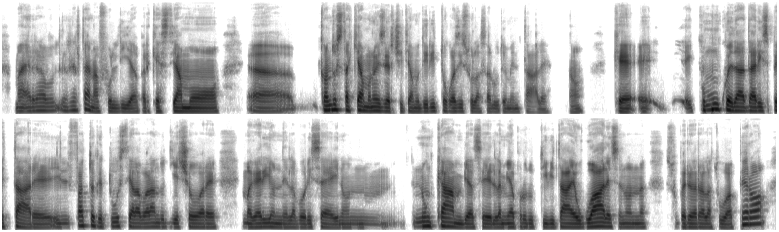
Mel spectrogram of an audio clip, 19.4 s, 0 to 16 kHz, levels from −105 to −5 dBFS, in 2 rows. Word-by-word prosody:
Ma 115 -1 -3
in 115 - -4
reav 125 0 -3
in 125 - -8
realtà 135 0 -4
è - - +3
una 105 - -2
follia, 105 -1 -3
perché 105 +1 -5
stiamo 110 -1 +2 0.3
ehm, 105 - -3 0.3
quando 150 -1 +5
stacchiamo 145 -4 +3
noi 125 0 +3
esercitiamo 115 -1 -1
diritto 110 +2 -3
quasi 105 0 -2
sulla 105 -2 -6
salute 100 +1 -8
mentale, 90 -3 -11 0.2
no, 90 +2 -11 0.3
che 100 0 +4
è - - -5 0.4
è 415 - -6
comunque 155 +1 +5
da 125 -2 +6
da 120 +1 +4
rispettare; 110 -4 0
il 115 0 -6
fatto 155 +4 -1
che 125 -5 -1
tu 135 - -4
stia 140 -2 -1
lavorando 120 +1 0
10 120 -1 -4
ore 115 -2 0 0.3
magari 115 +2 0
io 125 -1 0
ne 110 -1 -3
lavori 110 0 -3
6 105 -2 -2
non 110 -1 -8 0.4
non 140 +1 0
cambia 115 -6 +3
se 110 +1 0
la 110 +1 +1
mia 115 +1 0
produttività 115 0 -1
è - - +5
uguale 125 +4 +6
se 115 -2 -7
non 115 0 -3 0.3
superiore 115 -1 -2
alla 110 0 0
tua. 105 -2 -2
Però, 200 +2 +2
uhm, - - -8
115 Hz, 175 wpm, -23 LUFS, 105-125 Hz, 0.4 s, da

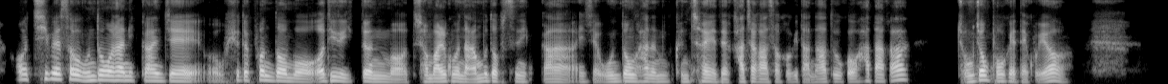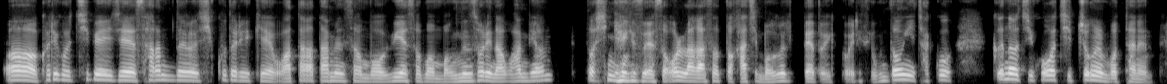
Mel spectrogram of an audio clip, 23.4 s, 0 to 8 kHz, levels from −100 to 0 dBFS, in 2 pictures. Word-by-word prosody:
어 - - -2
집에서 195 -1 +3
운동을 160 0 +3
하니까 145 -2 +1
인제 125 -1 0
어 - - -9
휴대폰도 145 -3 0
뭐 110 -4 0
어디에 140 -3 -1
있든 110 -1 -2
뭐 95 -1 -3
저 110 - -3
말고는 115 -2 +1
아무도 110 +6 0
없으니까 100 -2 -3
이제 100 0 -9
운동하는 110 0 -2
근처에 115 0 -2
늘 95 - -4
가져가서 100 -4 -2
거기다 100 +2 -9
놔두고 105 +2 -5
하다가 160 +9 -2 0.5
종종 110 +11 +1
보게 120 -3 -2
되고요. - - -3 1.0
어 160 -1 +7
그리고 170 -1 -2
집에 170 +3 +2
이제 150 -2 +4
사람들 155 -1 +2
식구들이 155 +2 -3
이렇게 130 -1 -3
왔다 110 -11 0
갔다 70 - 0
하면서 130 -2 -1
뭐 115 -1 -1
위에서 125 +1 0
뭐 115 -2 -1
먹는 110 +5 -1
소리 145 +2 +2
나고 120 0 0
하면 145 +5 -1 0.3
또 - - +1
신경이 140 -4 +2
쓰여서 120 -3 +3
올라가서 125 -3 +4
또 - - -3
같이 110 +2 -1
먹을 105 +5 0 0.2
때도 - - -1
있고 100 - -9
이렇게 - - -12
운동이 165 +4 +2
자꾸 145 +5 -4 0.4
끊어지고 165 -4 +3
집중을 155 -2 +2
못 115 -1 -3
하는 95 -5 -2
125 Hz, 360 characters per minute, -23 LUFS, 110-150 Hz, 1.0 s, 어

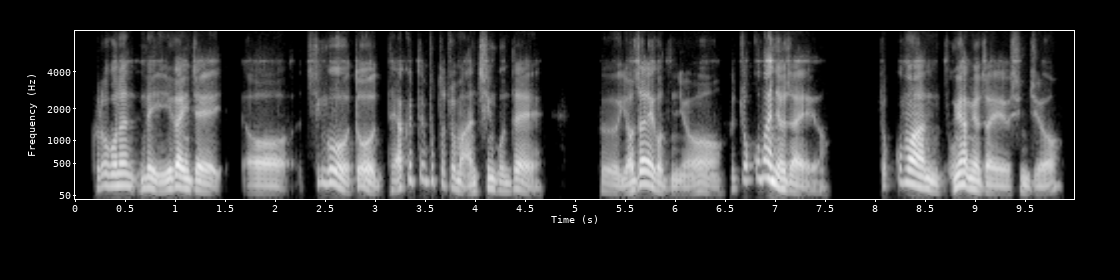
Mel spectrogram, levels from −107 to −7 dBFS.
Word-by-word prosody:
그러고는 165 0 0
근데 130 0 +1
얘가 125 - +6
이제 230 - +2 0.3
어 - - -2 0.2
친구 200 0 0
또 - - +1
대학교 235 - -4
때부터 220 -5 -12
좀 - - -3
안 90 - -3
친군데 110 -5 -3 0.6
그 90 -5 -7
여자애거든요. 75 - 0
그 130 - -18
조그만 245 0 +3
여자애예요. 475 -3 0 0.5
조그만 165 - +3
동양 155 +1 +5
여자예요 80 -8 -1
심지어. 85 - -7
165 Hz, 320 characters per minute, -24 LUFS, -, 0.6 s, 얘가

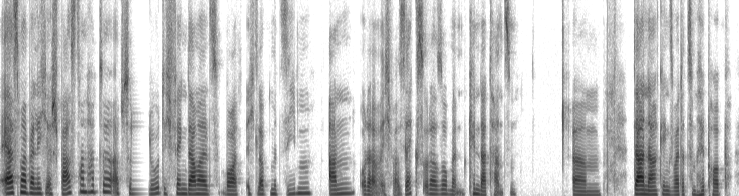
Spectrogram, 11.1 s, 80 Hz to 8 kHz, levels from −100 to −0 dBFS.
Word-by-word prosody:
erstmal, 215 +2 +8
weil 205 -1 +3
ich, 200 -1 -3
äh, - - -2
Spaß 185 +5 +2
dran 265 -3 -2
hatte, 265 0 -2
absolut. 180 +2 -5
Ich 185 - -5
fing 190 -1 -2
damals, 180 +2 +3
boah, 165 -5 0
ich 170 - -9
glaube, 175 - -3
mit 175 -2 -7
7 205 +4 -5 0.2
an 195 +4 -1
oder - - -2
ich - - -7
war - - -7
6 - - 0
oder 180 -1 -1
so 180 +1 -4
mit'm 155 -2 -8
Kindertanzen. 165 -7 -2 0.8
Ähm, 145 -1 -2 0.5
danach 170 -2 +8
ging's 160 -2 -6
weiter 150 +1 -2
zum 155 - -2
Hip-Hop. 145 0 -4
180 Hz, 170 wpm, -24 LUFS, 160-205 Hz, 0.8 s, erstmal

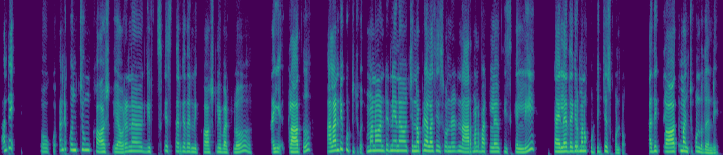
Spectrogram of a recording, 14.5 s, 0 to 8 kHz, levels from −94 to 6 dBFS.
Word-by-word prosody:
అంటే 280 +10 -1 0.6
ఓ - - -5 0.2
కొ - - -12
అంటే 300 - -2
కొంచెం 285 +1 +1 0.2
కాస్ట్‌ 195 -1 +1 0.2
ఎవరైనా 205 +7 -1 0.3
గిఫ్ట్స్‌కిస్తారు 215 +1 -7
గదండీ! 200 -3 -2
కాస్ట్‌లీ 175 +2 -1
బట్టలు, 170 +1 -1 0.7
అయి 185 +1 +2 0.2
క్లాతు 190 +3 +5 0.5
అలాంటివి 270 +7 +5
కుట్టిచ్చుకో 185 - -7 0.2
మనం 250 +1 +3
అంటే 250 +2 -2
నేను, 245 0 +3 0.2
చిన్నప్పుడు 235 +2 +2
ఎలా 230 -1 +5
చేసేవన్నానంటే 225 0 -4
నార్మల్ 200 +5 +1
బట్టలు 205 -1 0 0.2
తీసుకెళ్లి, 180 - -1 0.5
టైలర్ 205 +1 +5
దగ్గర 230 +1 +2
మనం 230 0 +2
కుట్టిచ్చేసుకుంటాం. 190 - -5 0.5
అది 230 +4 0
క్లాత్ 205 +1 +6
మంచిగుండదండి. 170 - -2
210 Hz, 130 wpm, -24 LUFS, 185-235 Hz, 0.7 s, క్లాత్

